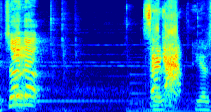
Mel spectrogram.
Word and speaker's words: Sega: Sega.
